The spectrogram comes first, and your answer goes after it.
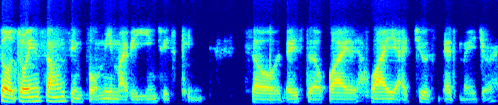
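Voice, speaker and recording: A man speaks with a Mandarin accent in a very deep, low pitch. His pace is fairly slow, with ordinary pitch variation. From Taiwan. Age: 30s. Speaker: architectural designer. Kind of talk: interview. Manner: halting.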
